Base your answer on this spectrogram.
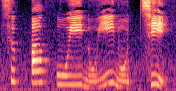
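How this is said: Every syllable is pronounced separately and evenly. The speaker calls it wrong. "한국식으로 발음을 할 때"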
